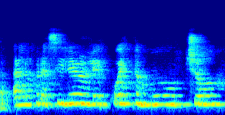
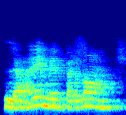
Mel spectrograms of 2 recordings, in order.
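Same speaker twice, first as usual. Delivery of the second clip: normal talking voice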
